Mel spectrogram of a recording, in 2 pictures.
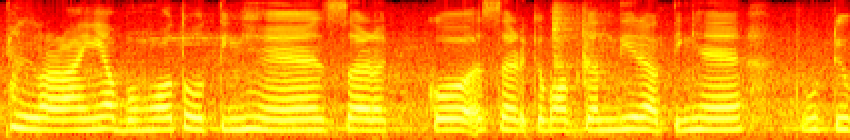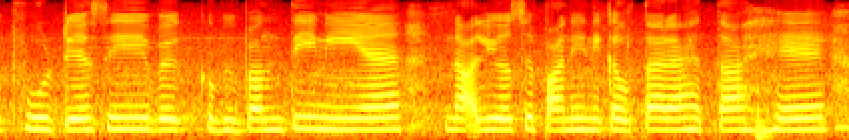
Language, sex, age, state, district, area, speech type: Urdu, female, 30-45, Delhi, Central Delhi, rural, spontaneous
